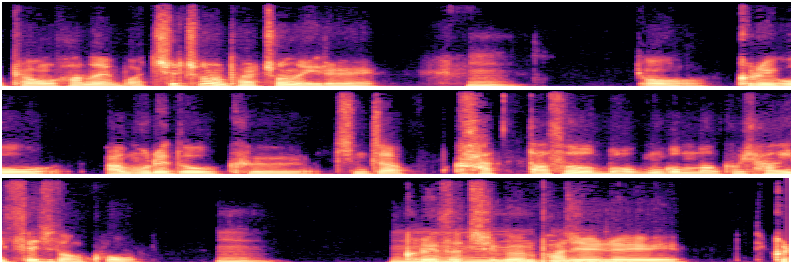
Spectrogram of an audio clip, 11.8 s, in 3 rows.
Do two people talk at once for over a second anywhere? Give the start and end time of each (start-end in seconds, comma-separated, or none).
9.9-11.1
